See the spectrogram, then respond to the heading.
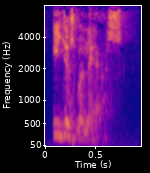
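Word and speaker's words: Illes Balears: Realizaste biología en la Universidad de Les Isles Balears. No sé si lo he dicho bien. ¿Bien? – Sí, Illes Baleares Perfecto.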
